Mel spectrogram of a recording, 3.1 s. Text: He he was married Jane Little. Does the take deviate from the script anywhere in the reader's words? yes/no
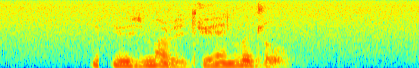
no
